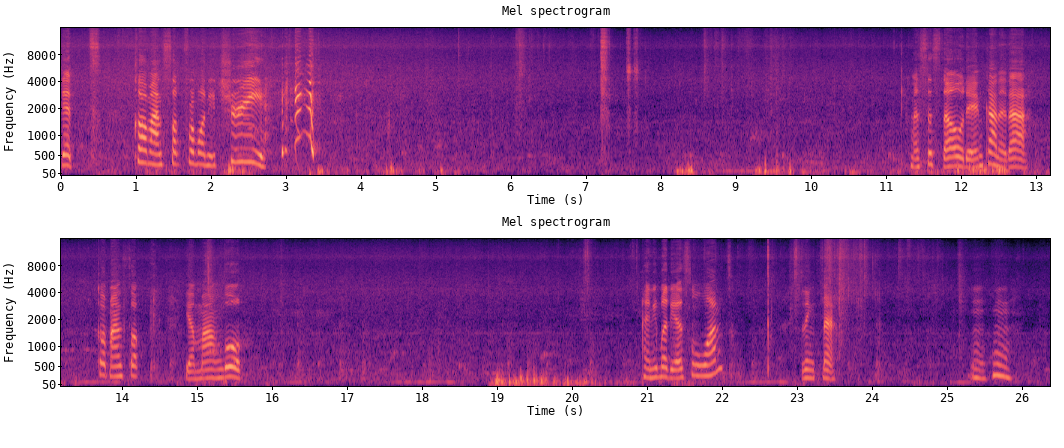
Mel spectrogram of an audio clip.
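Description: A woman talks with animation close to the microphone.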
